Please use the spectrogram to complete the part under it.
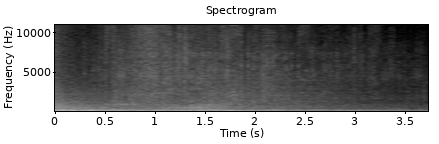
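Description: A fiery burst from the Incendio fire spell in Hogwarts Legacy: a loud, roaring whoosh with crackling explosive texture that slowly fades over several seconds.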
